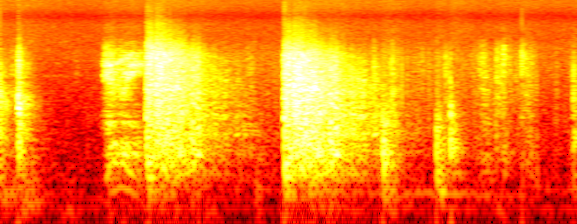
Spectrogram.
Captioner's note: gunshots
